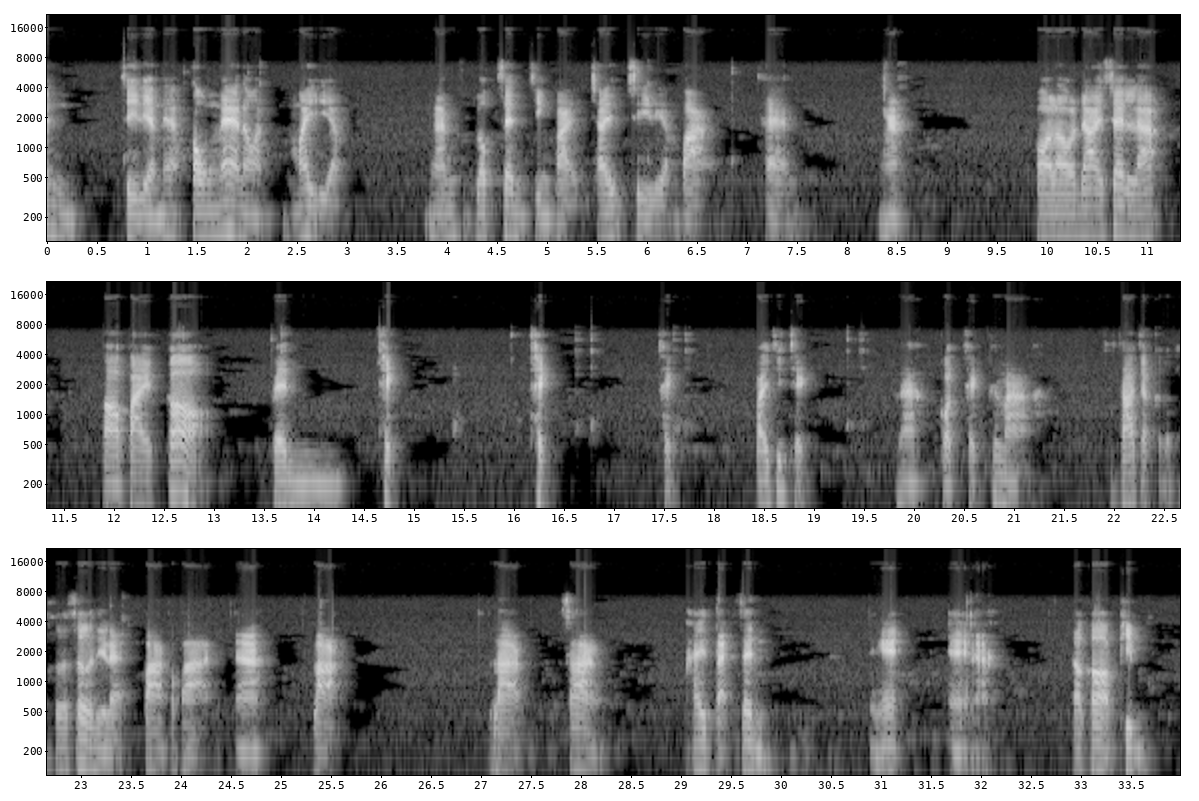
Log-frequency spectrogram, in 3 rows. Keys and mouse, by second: 0.6 click, 1.2 click, 1.8 click, 5.7 click, 6.7-10.3 drag, 12.4 click, 13.4 click, 16.4 click, 17.4 click, 19.1 click, 23.1 click, 25.2-31.7 drag.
